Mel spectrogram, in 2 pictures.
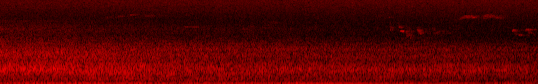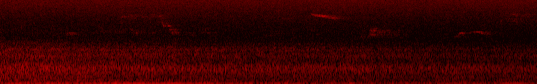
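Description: Rumble of an electric express train crossing a metal bridge, fading steadily as the train moves away. From about four seconds in, faint bird chirps come through as the rumble dies down.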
